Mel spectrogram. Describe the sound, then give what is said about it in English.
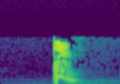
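A man gives a single short cough, a brief throaty burst with no talk around it. “He coughed.”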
